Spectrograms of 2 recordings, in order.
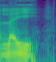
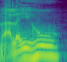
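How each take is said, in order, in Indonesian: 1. Kata ini berakhir tanpa vokal di akhir. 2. Kata ini berakhir dengan vokal 'u'.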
